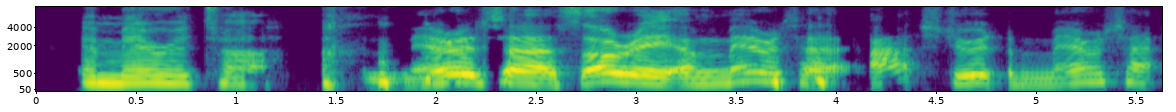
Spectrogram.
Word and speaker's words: emerita: Now, I don't know if I can pronounce this correctly, Ellen. So is it Imitra? Emerita.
